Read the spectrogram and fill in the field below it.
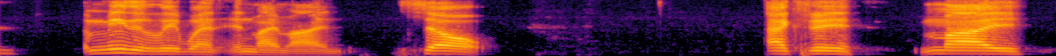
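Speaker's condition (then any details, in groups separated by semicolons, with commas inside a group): Cerebral palsy; present from birth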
